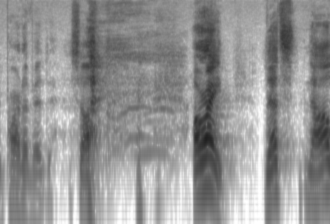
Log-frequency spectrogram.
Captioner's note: chuckles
